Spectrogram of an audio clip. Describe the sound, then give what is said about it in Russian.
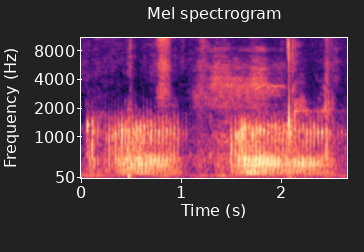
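A cat purrs, a steady rumbling that swells through two long breaths with a short pause between them. No one speaks. “Слышите, наш кот Ремота запел свою песенку.”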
